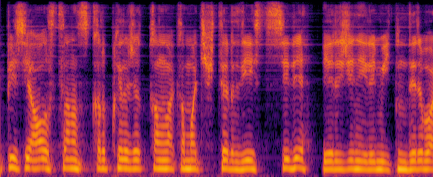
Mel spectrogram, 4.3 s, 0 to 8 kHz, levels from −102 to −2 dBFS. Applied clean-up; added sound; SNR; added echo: neural mask model DeepFilterNet 3.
